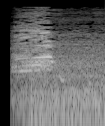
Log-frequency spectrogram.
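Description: A goose gives a single harsh, nasal honk lasting about half a second, with a quiet trailing tail afterward.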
